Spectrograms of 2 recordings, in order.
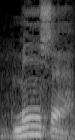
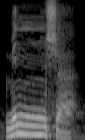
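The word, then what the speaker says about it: مِنْ شَرِّ: Yang pertama, membaca samar-samar antara nun dan sya, misha gitu, insya gitu ya, insya gitu. Nah, yang kedua, boleh dibaca berdengung tapi siap mengucapkan huruf berikutnya. Contoh, minsya, minsya.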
